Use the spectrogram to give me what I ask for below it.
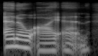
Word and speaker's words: Noian: It's called Noian, pronounced Noin, and it essentially acts as the ultimate AI social media manager for your Shopify store.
